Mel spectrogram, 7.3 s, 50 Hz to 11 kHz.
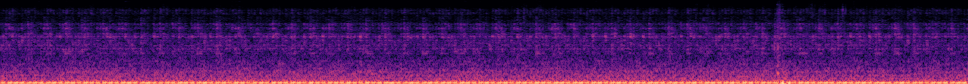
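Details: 1993 Ford Ranger 3.0 V6 idling with a little rev: low steady idle with faint uneven stumble, about three and a half pulses a second; slight misfire; clanking is bed tie-downs, not the misfire.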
